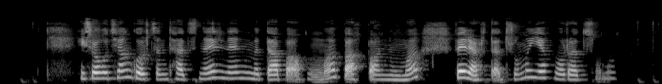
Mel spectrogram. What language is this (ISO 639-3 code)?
hye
